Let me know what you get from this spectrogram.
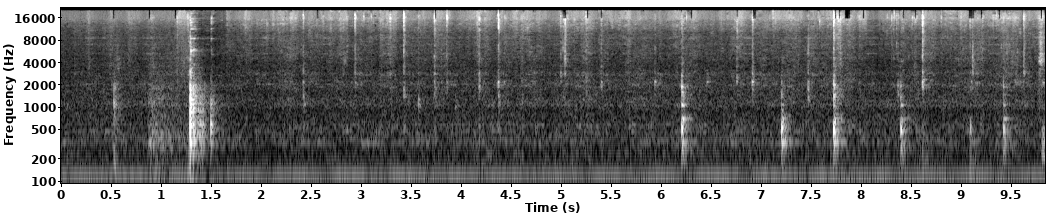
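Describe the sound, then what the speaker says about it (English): A spoon stirs eggs and vanilla into brownie batter in a bowl, giving a steady soft scraping under a low background hum, with occasional sharp clinks of utensil against the dish. "Just constantly stir until everything is nice and well mixed in."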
